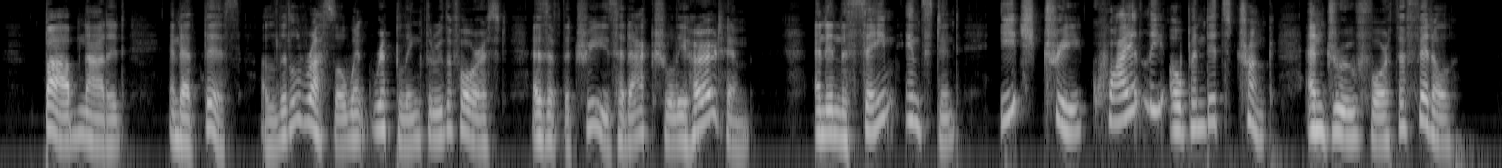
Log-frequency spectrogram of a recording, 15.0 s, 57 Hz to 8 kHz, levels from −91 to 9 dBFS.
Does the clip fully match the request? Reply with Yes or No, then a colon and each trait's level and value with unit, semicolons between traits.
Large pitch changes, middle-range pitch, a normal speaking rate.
Yes: wide, 6.6 semitones; medium, 155 Hz; average, 150 wpm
